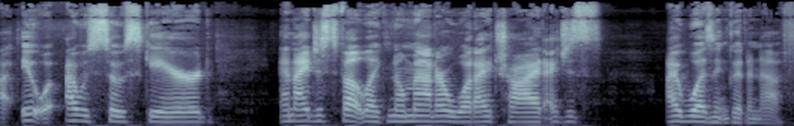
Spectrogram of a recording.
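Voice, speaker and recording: On a very clean recording with a silent background, a woman with an American accent speaks fairly quickly in a fairly low, monotone, flat voice. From California. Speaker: singer. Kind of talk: casual chat.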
